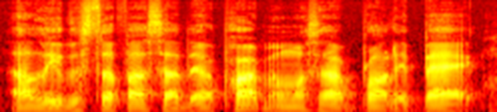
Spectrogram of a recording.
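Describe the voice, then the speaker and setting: A man's voice: on the low side, fast talker, bright, forceful tone. A young man with an American accent playing a casual, slangy, streetwise teenage boy being interviewed in a naturalistic audio drama. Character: nonchalant streetwise teenage boy living in an apartment building.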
